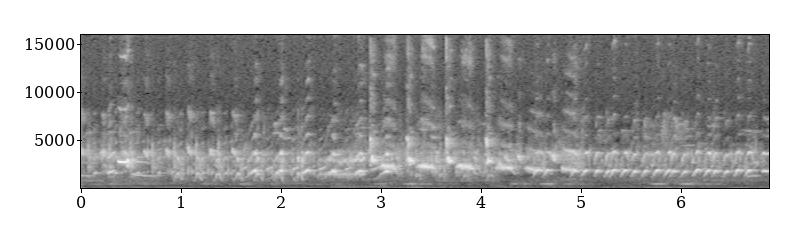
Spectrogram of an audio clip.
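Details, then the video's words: Blue Serbian canary of the Slavujar song type singing a varied warbling song of quick chirps and rolling trills, ending in a fast even series of repeated notes. "Serbian blue canary "Slavujar""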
